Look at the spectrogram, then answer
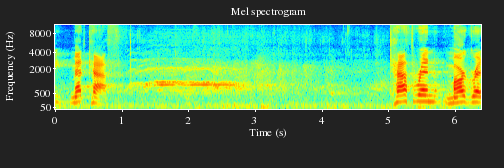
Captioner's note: audience claps and cheers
